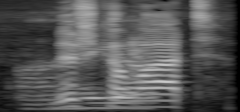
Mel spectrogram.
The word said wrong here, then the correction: Mishlakat: Malakei Royim. Presumably. Mishlakat, sorry.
